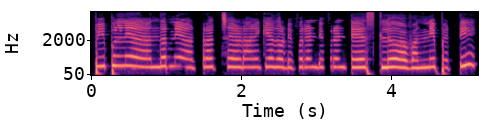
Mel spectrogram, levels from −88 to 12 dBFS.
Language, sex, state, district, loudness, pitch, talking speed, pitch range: Telugu, female, Andhra Pradesh, Guntur, -13 LUFS, 390 Hz, 150 wpm, 385-415 Hz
